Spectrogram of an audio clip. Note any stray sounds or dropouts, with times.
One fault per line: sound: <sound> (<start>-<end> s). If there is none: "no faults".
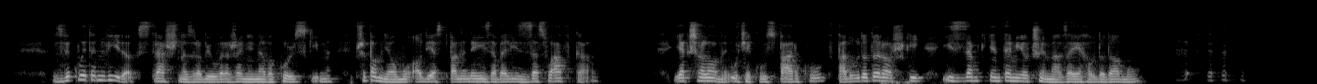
sound: laugh (11.7-12.5 s)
